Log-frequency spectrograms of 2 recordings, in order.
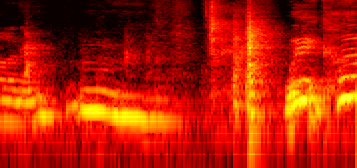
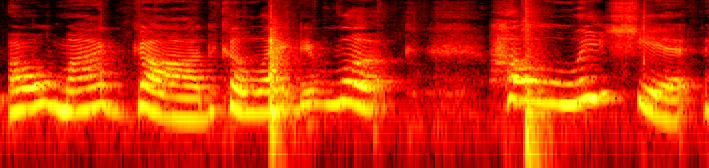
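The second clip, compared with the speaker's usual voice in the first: high, loud and slow amazement; shocked; 4 semitones higher, 5 dB louder, slower than usual. Real, not acted. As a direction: stretch it out in real disbelief. Shocked by cards pulled.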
